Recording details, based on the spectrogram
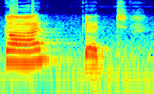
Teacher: कारपेट is pronounced with the stress on the first syllable कार, कारपेट.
